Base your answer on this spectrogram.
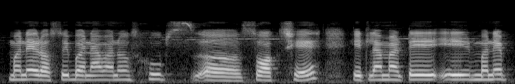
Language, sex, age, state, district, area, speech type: Gujarati, female, 45-60, Gujarat, Kheda, rural, spontaneous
